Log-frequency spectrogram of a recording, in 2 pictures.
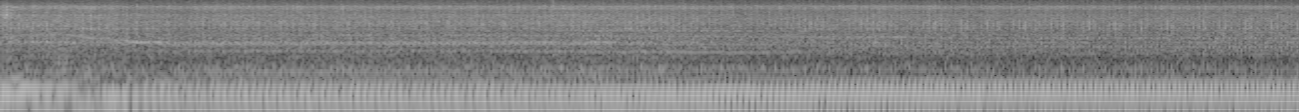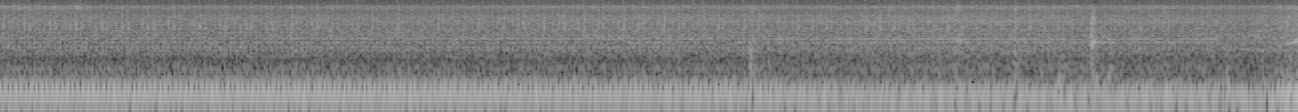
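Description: Turbocharged car engine catching right at the start and settling over the first couple of seconds into a steady idle.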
